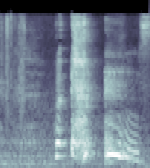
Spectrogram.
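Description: A person coughing, a short fit of coughs starting about three-quarters of a second in, which she puts down to her allergies flaring up.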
